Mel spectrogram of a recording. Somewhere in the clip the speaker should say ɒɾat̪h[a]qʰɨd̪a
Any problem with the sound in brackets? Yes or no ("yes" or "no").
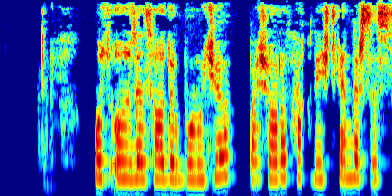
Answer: yes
